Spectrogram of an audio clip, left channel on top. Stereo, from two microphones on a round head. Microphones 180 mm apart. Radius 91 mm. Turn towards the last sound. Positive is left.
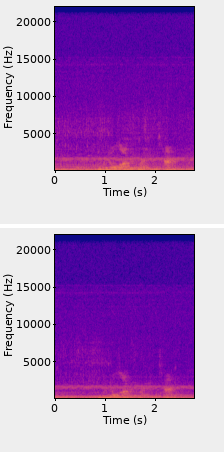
turn(degrees=50)  # may be behind; listen again after turning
